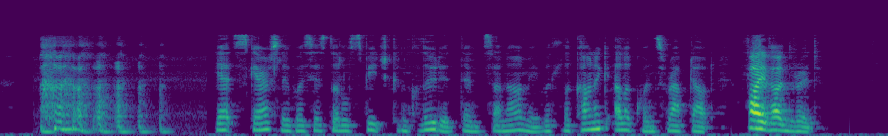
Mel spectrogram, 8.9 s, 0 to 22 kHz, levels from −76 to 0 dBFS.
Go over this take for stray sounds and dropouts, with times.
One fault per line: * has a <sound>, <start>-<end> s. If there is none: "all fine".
* has a laugh, 0.4-1.8 s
